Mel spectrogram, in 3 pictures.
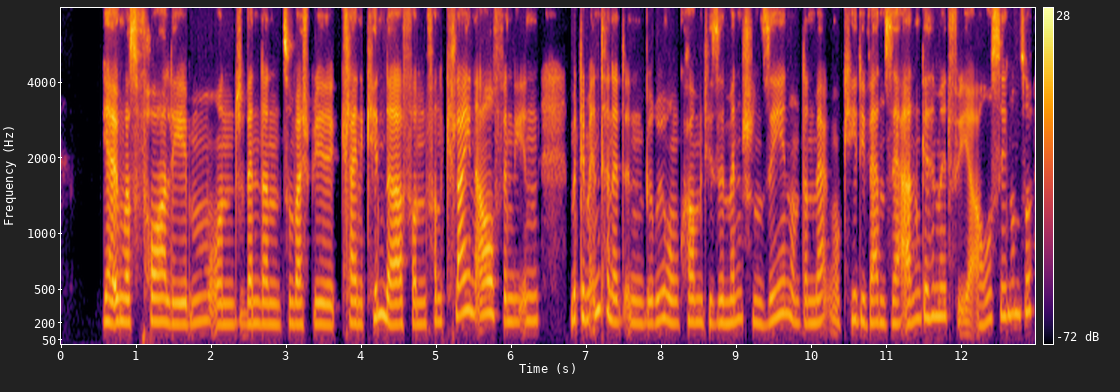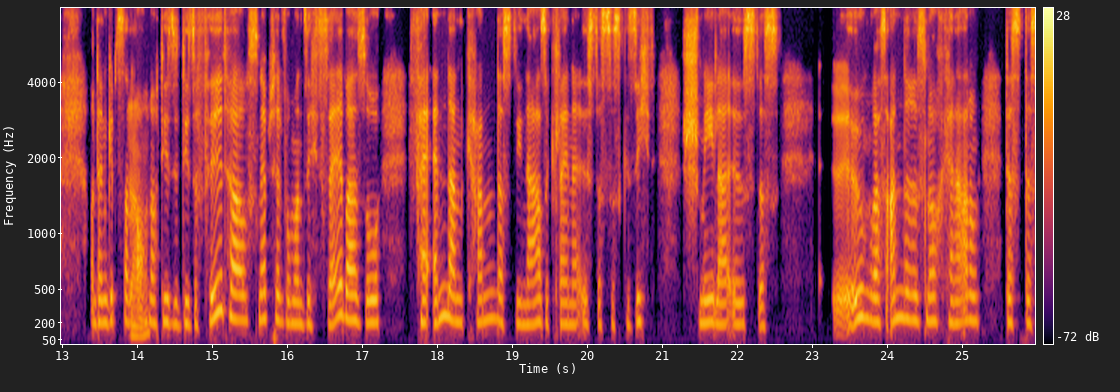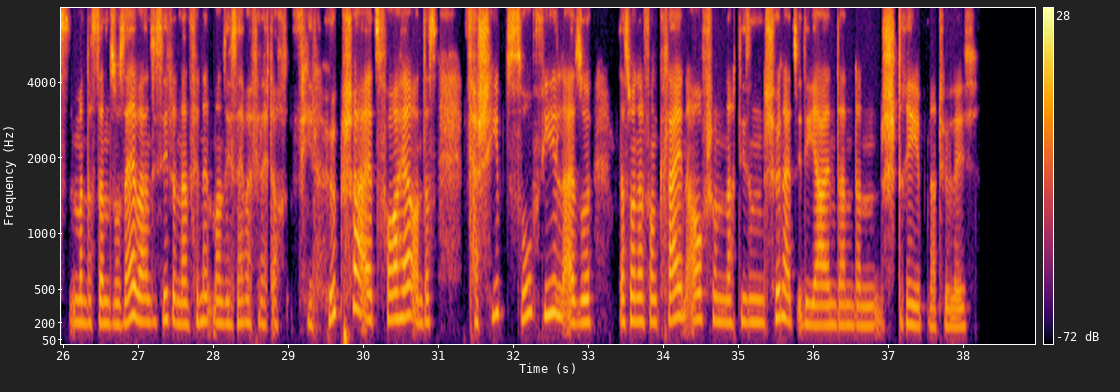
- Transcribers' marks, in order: none
- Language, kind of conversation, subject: German, podcast, Wie beeinflussen Filter dein Schönheitsbild?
